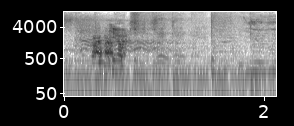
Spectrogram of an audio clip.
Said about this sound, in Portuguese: Então, desculpa o latido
